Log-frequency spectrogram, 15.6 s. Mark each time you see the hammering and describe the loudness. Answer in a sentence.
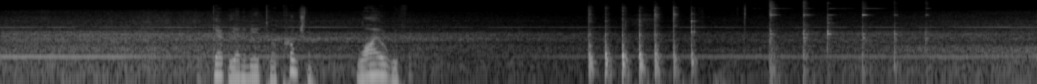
The hammering can be heard from 8.8 to 13.9 s, getting quieter.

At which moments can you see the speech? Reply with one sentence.
You can hear the speech from 3.0 to 4.8 s and from 5.3 to 6.2 s.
